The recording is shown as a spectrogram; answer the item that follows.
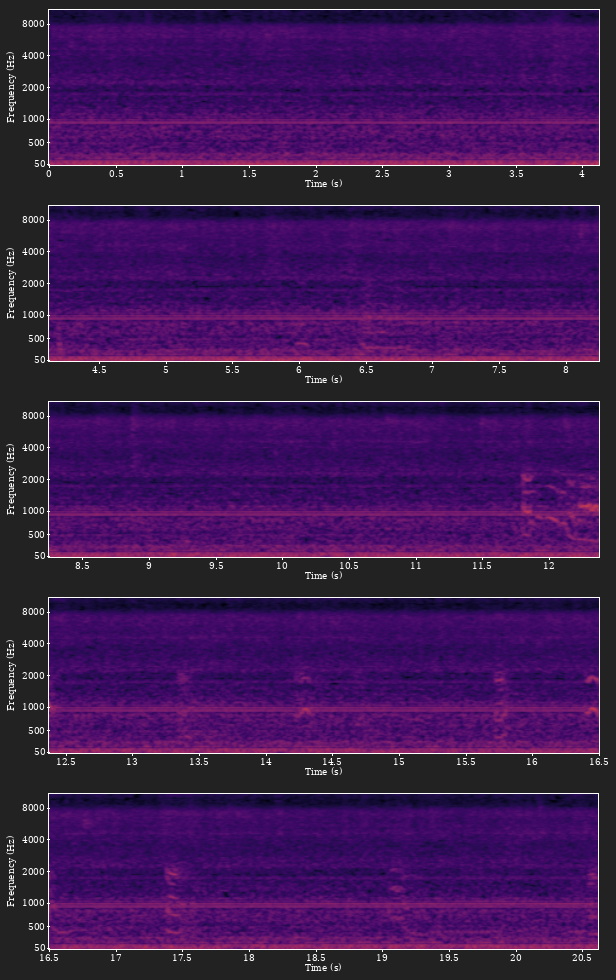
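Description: One-week-old miniature Bordoodle puppies giving short, faint squeaks and whimpers, several in the second half, over a steady low hum.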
